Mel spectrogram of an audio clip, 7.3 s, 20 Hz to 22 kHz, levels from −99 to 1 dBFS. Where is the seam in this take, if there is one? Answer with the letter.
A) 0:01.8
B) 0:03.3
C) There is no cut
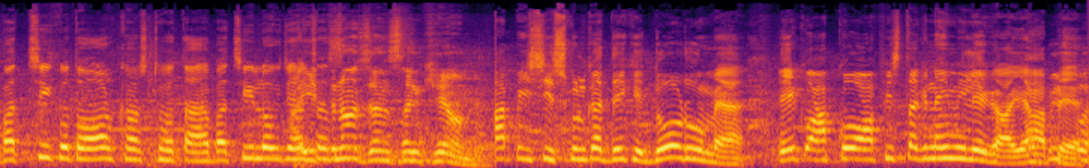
B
